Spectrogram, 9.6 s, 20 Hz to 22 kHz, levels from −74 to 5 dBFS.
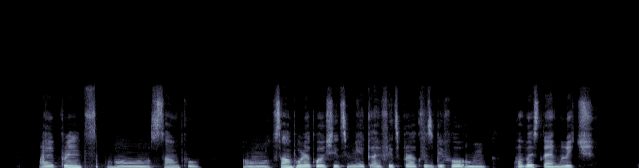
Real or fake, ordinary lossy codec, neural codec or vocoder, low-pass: fake; none; codec, 44.1 kHz, 3.4 kbps, Pupu-Codec; 10.8 kHz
